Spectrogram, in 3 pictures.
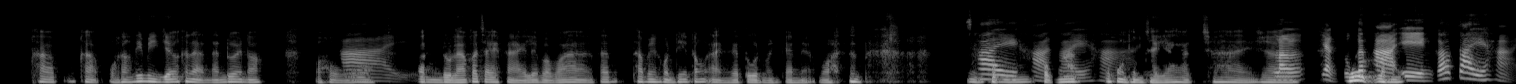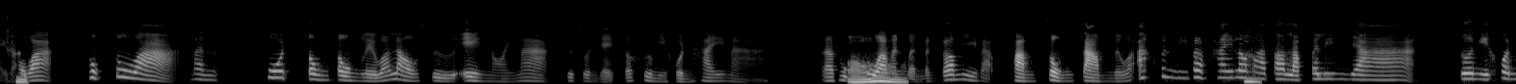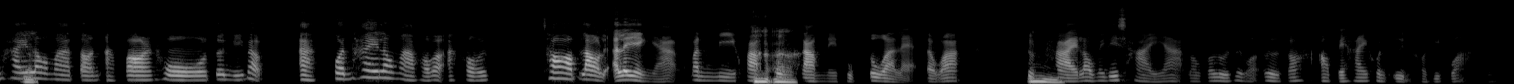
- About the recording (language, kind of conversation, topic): Thai, podcast, คุณมีวิธีลดของสะสมหรือจัดการของที่ไม่ใช้แล้วอย่างไรบ้าง?
- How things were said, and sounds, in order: tapping; laughing while speaking: "ผมว่า"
